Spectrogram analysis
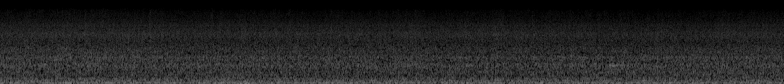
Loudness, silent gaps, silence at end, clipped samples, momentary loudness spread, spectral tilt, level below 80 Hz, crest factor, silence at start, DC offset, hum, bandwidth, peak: -42 LUFS; none; 0 s; under 0.1%; 1 LU; -3 dB/octave; -50 dBFS; 14 dB; 0 s; under 0.1%; none; 16 kHz; -28 dBFS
